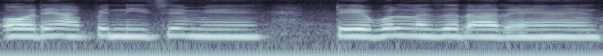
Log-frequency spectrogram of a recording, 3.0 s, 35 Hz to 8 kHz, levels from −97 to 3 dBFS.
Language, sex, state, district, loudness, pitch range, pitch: Hindi, female, Jharkhand, Garhwa, -16 LUFS, 230-245 Hz, 240 Hz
